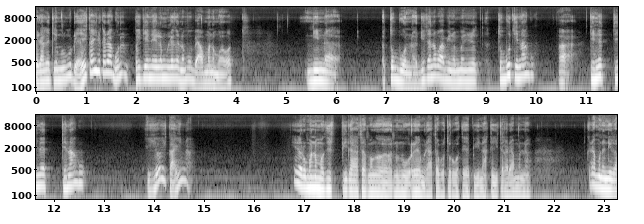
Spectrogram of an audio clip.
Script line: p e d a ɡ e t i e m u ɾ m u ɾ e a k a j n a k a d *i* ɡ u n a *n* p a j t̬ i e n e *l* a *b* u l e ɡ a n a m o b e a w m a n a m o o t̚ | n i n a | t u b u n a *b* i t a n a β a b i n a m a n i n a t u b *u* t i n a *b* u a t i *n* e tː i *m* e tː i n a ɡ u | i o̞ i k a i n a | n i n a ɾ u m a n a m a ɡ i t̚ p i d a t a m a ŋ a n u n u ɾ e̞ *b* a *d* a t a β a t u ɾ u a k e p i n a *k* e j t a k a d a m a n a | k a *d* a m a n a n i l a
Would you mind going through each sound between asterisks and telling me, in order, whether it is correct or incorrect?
incorrect, correct, correct, incorrect, incorrect, correct, incorrect, correct, incorrect, incorrect, correct, correct, correct

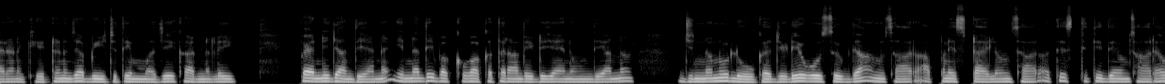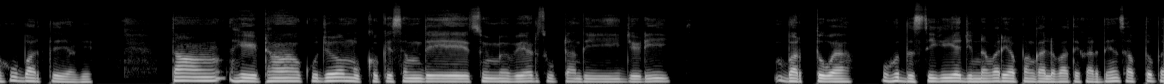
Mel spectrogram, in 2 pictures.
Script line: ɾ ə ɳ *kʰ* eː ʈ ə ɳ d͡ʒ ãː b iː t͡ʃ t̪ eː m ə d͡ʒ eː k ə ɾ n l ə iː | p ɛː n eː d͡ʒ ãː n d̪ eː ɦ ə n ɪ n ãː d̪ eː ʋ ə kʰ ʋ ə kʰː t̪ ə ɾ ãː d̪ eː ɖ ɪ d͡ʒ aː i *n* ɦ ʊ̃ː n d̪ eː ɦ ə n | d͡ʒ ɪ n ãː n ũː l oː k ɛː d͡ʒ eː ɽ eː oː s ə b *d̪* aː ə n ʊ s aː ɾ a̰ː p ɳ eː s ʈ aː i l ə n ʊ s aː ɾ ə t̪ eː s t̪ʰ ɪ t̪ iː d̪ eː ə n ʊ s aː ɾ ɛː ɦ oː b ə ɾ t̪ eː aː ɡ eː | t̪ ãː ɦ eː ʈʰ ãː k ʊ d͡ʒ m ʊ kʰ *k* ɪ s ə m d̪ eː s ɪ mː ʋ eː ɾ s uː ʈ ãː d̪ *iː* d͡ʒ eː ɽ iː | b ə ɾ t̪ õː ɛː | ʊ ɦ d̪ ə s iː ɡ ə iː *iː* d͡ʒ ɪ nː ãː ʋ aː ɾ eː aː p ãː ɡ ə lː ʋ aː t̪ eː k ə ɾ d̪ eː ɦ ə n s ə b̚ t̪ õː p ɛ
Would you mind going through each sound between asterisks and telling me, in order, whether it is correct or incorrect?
correct, correct, correct, correct, correct, incorrect

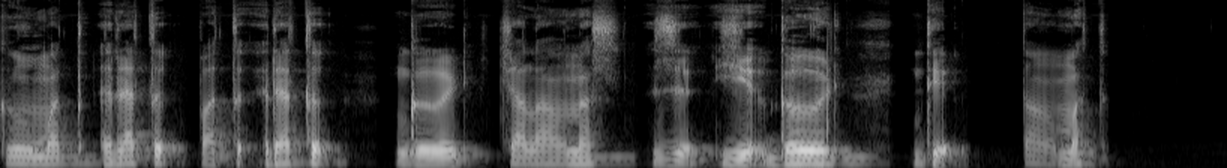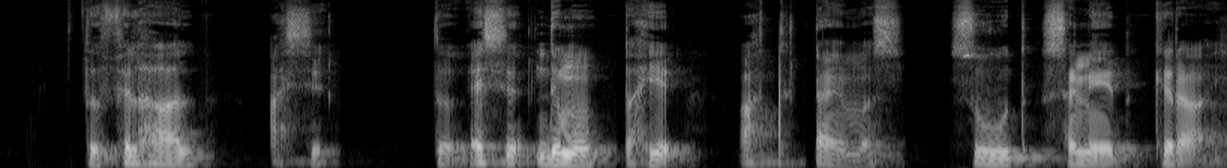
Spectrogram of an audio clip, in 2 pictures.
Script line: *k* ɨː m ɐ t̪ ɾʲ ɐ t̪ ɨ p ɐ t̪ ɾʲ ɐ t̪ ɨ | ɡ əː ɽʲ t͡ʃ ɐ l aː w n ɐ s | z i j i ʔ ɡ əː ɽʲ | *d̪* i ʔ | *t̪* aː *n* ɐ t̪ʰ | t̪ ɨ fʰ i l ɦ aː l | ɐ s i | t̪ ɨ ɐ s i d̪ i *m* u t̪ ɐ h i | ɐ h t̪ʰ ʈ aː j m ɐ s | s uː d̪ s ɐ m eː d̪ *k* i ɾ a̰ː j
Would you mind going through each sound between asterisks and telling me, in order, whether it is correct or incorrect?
correct, correct, correct, incorrect, correct, correct

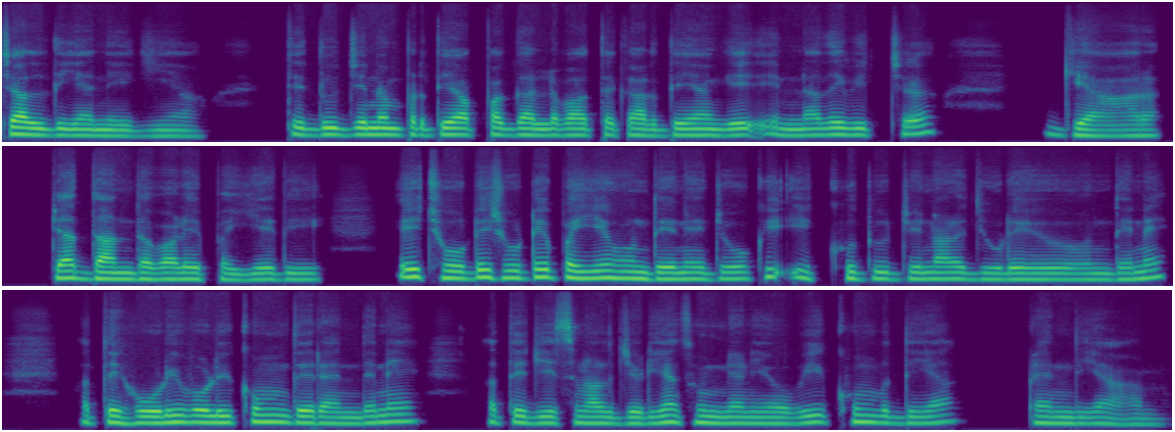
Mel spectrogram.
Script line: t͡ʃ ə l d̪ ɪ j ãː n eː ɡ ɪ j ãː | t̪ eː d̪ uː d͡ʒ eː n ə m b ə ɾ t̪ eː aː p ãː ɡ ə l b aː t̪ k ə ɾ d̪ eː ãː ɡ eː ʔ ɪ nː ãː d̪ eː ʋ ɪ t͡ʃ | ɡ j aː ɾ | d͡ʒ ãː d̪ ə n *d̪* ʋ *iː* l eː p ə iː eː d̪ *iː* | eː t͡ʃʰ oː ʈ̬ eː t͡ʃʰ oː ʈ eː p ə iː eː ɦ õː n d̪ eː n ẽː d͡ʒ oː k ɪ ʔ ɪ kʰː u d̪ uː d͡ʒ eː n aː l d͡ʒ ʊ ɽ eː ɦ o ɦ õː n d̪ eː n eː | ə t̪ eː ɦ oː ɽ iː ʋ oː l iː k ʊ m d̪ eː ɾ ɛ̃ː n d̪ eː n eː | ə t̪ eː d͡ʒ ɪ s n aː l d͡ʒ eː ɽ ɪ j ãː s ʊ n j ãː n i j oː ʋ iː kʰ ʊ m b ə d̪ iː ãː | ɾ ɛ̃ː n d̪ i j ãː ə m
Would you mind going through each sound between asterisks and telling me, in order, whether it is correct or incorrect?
correct, incorrect, correct

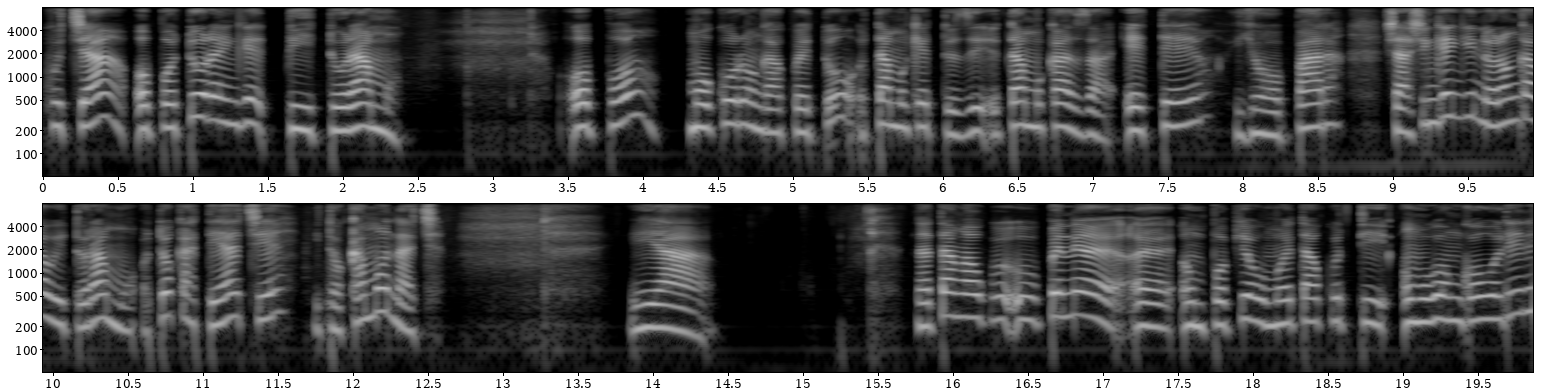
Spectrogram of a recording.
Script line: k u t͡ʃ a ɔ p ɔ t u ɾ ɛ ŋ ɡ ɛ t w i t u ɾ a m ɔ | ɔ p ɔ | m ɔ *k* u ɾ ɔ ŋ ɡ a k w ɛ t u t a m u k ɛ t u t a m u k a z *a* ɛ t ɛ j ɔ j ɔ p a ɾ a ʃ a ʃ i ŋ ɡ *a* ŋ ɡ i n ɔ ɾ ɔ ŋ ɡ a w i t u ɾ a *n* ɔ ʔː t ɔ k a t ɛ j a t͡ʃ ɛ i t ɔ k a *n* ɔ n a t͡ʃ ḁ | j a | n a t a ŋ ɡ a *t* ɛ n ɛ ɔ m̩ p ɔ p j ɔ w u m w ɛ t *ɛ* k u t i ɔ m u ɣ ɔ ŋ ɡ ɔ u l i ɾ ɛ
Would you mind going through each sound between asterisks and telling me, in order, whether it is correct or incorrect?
correct, correct, incorrect, incorrect, incorrect, incorrect, incorrect

